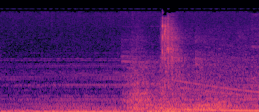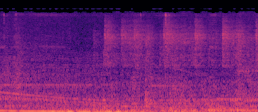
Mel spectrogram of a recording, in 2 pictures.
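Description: Horror-film soundtrack: a low rumbling drone, a sudden hit about two seconds in followed by a slowly falling tone, then rapid crackling ticks near the end.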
